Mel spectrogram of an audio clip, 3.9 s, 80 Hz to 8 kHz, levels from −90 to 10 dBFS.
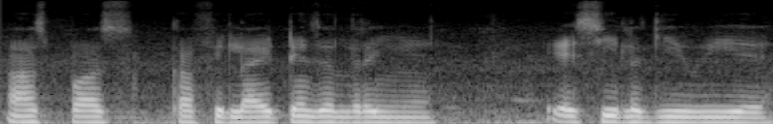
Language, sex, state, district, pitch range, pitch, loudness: Hindi, male, Rajasthan, Bikaner, 125-135 Hz, 130 Hz, -12 LUFS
